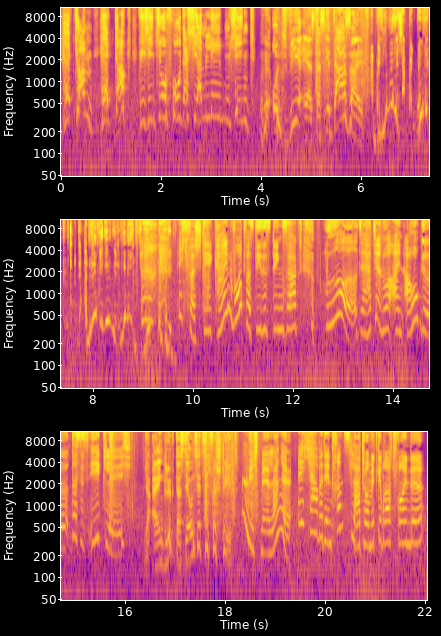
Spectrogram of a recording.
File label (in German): Hoerspiel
